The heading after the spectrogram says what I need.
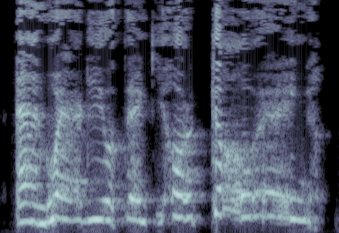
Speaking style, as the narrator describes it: the lurking shrieked

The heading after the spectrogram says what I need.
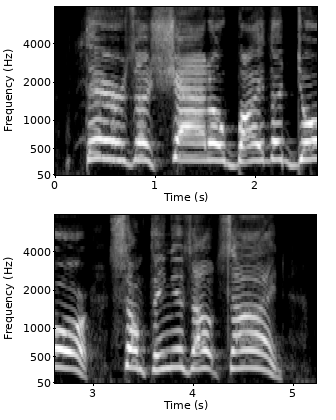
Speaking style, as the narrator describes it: one of the goblins inside shouted

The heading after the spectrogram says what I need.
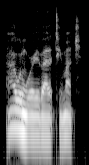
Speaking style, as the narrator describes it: said Doug

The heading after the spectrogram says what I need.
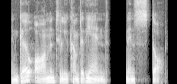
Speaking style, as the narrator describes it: the king said gravely

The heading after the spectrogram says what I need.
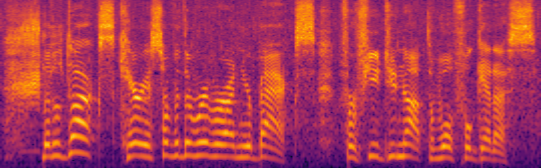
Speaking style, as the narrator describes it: Jan called out to them

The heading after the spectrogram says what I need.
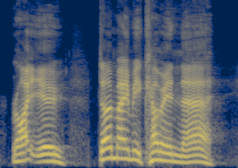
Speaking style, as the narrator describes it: called out

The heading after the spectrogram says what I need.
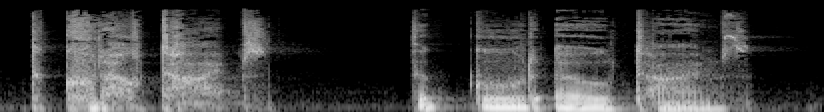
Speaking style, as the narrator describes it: sighed the red-faced gentleman

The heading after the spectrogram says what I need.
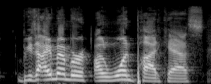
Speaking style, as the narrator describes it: I yelled at this man on the television

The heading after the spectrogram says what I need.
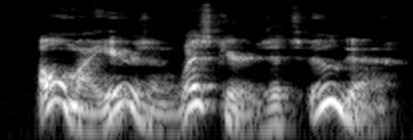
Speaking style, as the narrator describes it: Marmalade cried

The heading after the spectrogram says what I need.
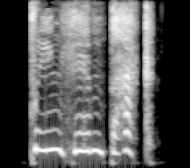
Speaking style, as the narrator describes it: cried the old woman

